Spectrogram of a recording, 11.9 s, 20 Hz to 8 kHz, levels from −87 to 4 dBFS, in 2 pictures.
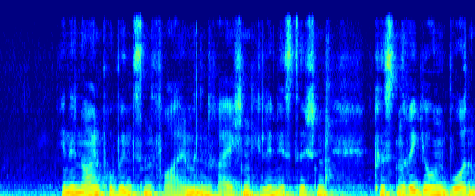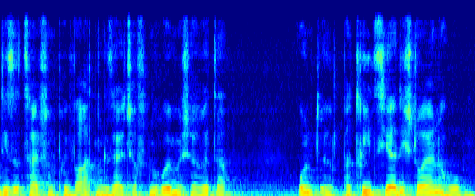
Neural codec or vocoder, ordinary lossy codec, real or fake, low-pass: codec, 24 kHz, 3.1 kbps, DualCodec; none; fake; 7.2 kHz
